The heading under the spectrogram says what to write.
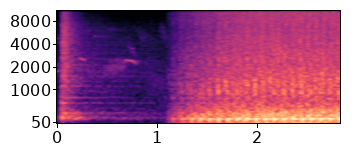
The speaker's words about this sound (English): What's that noise? Whoa, I'm flying! Miss Rabbit's helicopter has rescued Daddy Pig. Hooray! Lucky Daddy gets a helicopter ride after all.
